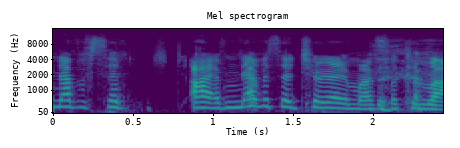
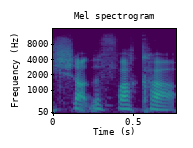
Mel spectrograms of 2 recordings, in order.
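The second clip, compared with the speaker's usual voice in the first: exaggerated cartoonish London accent; 3 semitones lower than usual. Speaker from Leicester shows a listener how a Londoner would say it, in a London accent. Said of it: "That's London".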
